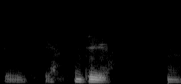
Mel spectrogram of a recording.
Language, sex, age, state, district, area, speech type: Hindi, male, 18-30, Uttar Pradesh, Azamgarh, rural, conversation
